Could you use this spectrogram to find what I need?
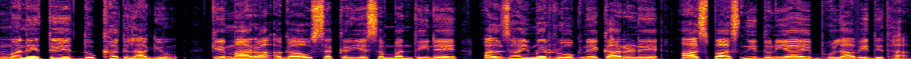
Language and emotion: Gujarati, sad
